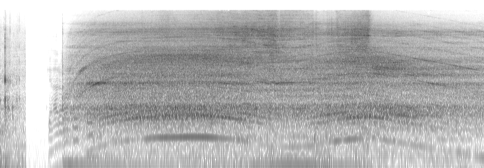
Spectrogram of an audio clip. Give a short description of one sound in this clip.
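A miter saw motor whirs loudly and steadily.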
